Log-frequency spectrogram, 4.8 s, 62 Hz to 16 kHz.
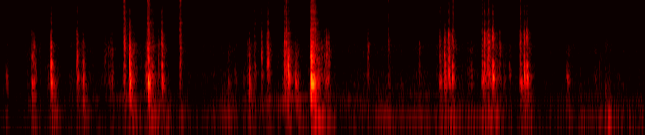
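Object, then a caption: Plastic keyboard with round keycaps. Fingertips of both hands press keys on a white/cream plastic retro computer keyboard with round typewriter-style keycaps, resting on a desk. About 13 short, dry clicks come in irregular bursts with a quiet, mid-pitched tone centered near 500 Hz and very brief decay.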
